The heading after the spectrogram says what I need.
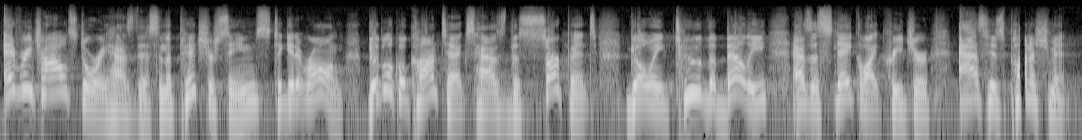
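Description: A Southern US pastor with a high, sing-song, fairly bright voice preaches conversationally at normal speed, asking his congregation questions as he goes. He speaks in a church sanctuary with a long reverb.

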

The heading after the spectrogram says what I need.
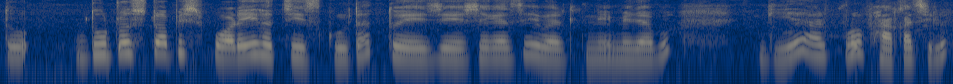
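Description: A woman's voice: on the high side, moderate pace, mellow. Chatty young woman vlogging with a phone. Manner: chatty, talks to viewers and coaxes her son. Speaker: vlogger and mother. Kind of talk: casual vlog narration. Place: home, then on a metro train.

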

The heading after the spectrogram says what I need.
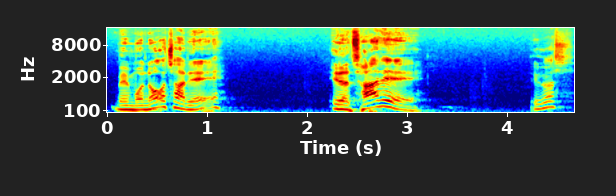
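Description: A man's voice: fairly high pitch, animated, gravelly. A man preaching a sermon as a guest speaker, emphatic, repeating phrases and acting out quotes.

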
